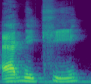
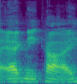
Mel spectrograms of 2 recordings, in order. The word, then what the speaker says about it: Agni Kai: it was a lot acne ki yes instead of Agni Kai uh-huh everything they put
